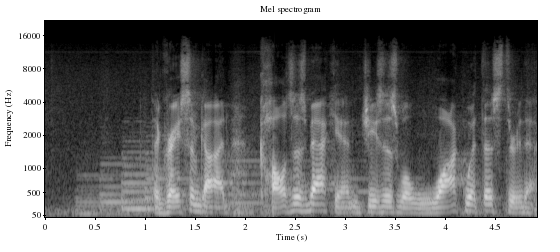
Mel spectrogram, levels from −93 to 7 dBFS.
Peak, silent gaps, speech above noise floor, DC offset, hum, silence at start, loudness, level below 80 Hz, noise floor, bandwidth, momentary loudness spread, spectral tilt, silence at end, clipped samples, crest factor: 0 dBFS; none; 21 dB; under 0.1%; none; 0.3 s; -18 LUFS; -50 dBFS; -38 dBFS; 13.5 kHz; 12 LU; -5 dB/octave; 0 s; under 0.1%; 18 dB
